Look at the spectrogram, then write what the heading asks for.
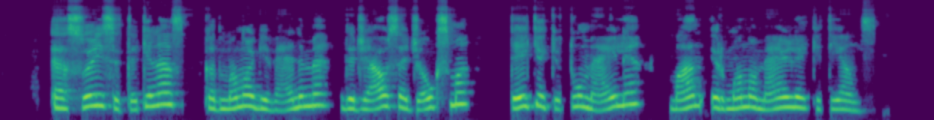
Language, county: Lithuanian, Alytus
